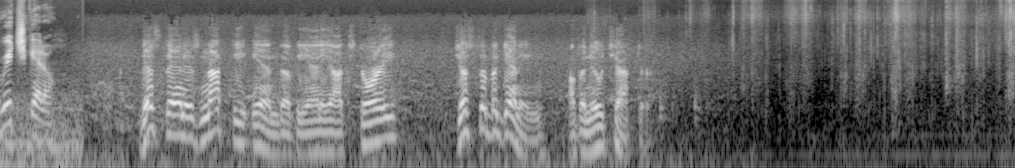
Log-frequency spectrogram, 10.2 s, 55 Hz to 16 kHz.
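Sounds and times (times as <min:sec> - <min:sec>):
speech: 0:00.0 - 0:00.7, 0:01.4 - 0:06.6
footsteps crunching through dry grass: 0:06.8 - 0:10.1.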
